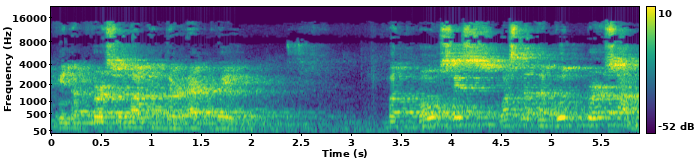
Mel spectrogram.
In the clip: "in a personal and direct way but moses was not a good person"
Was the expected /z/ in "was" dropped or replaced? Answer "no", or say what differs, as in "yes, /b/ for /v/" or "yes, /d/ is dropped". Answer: yes, /s/ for /z/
